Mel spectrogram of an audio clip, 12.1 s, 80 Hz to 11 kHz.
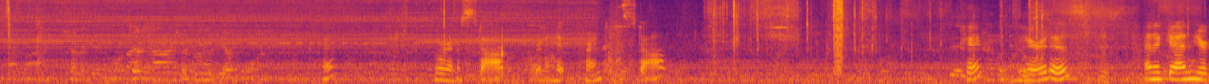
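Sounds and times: paper tearing snap: 8.0 - 8.8.

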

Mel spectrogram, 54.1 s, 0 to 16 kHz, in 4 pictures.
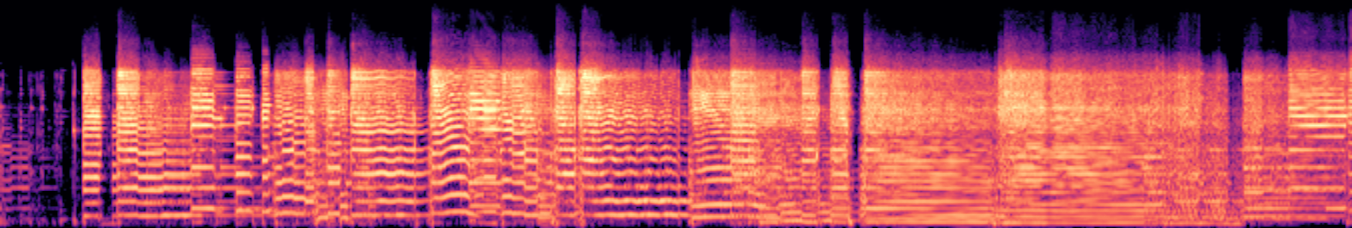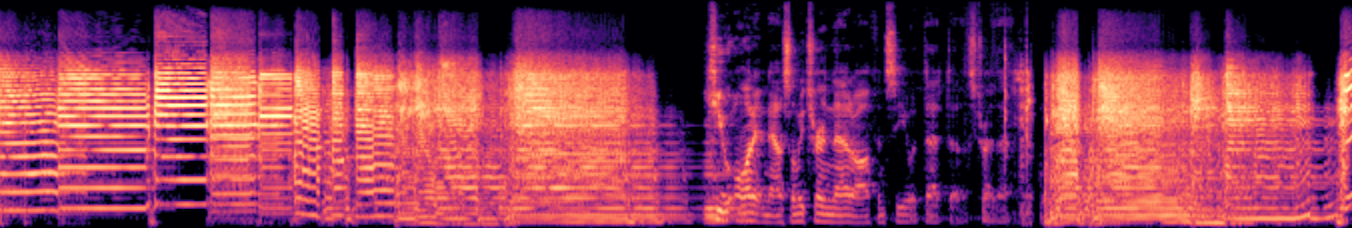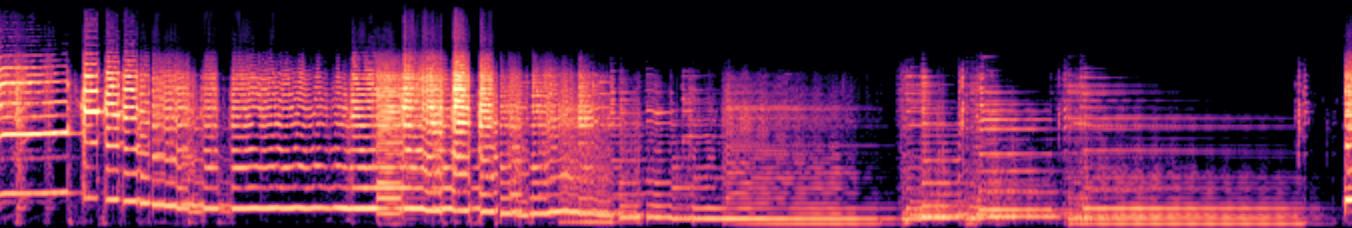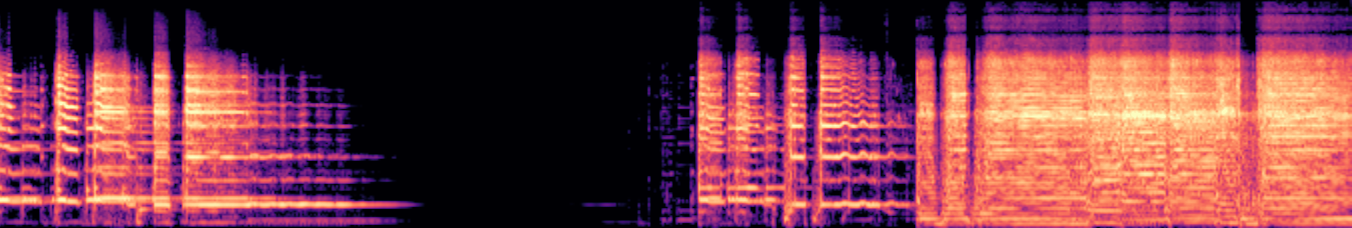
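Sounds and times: overdriven electric guitar: 0.0 - 20.9, 23.6 - 44.8, 46.4 - 54.0.

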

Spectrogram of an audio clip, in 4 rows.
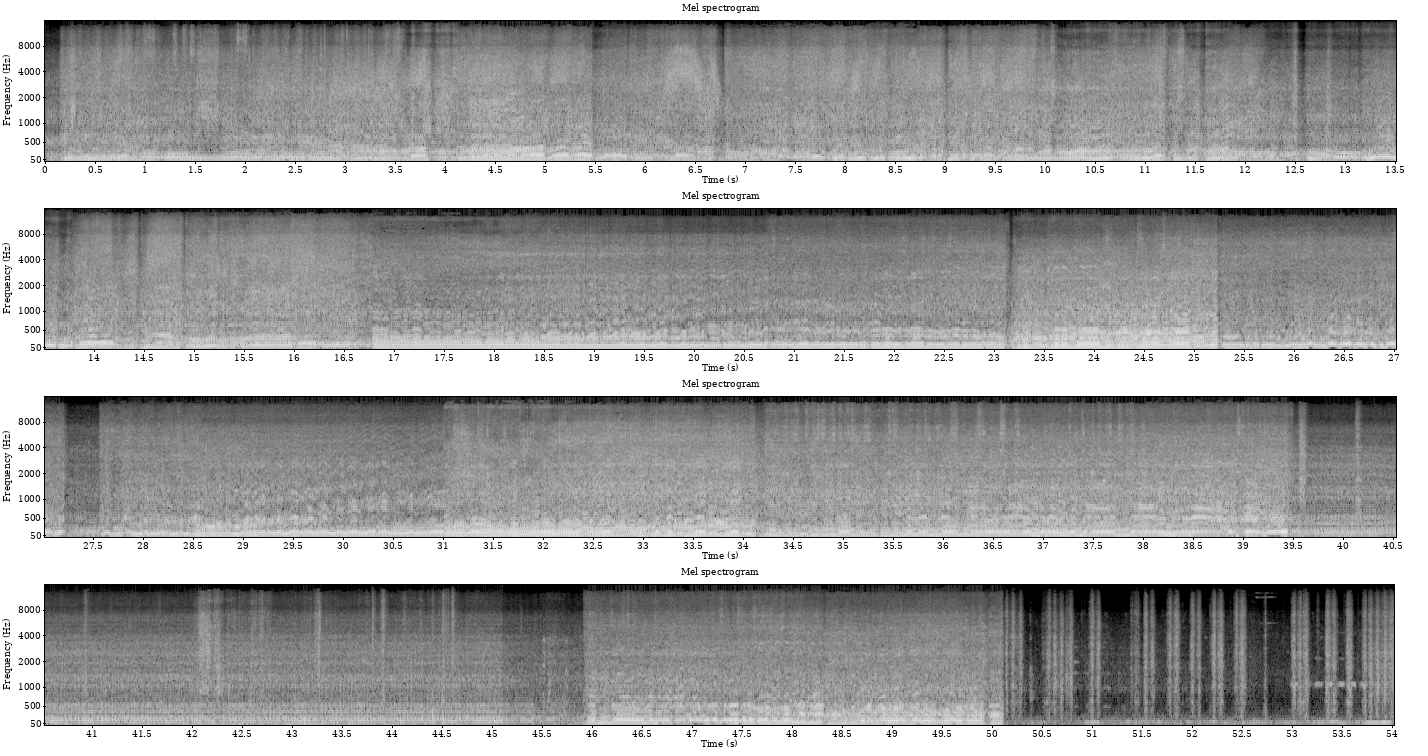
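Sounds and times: string trimmer cutting grass: 0.0 - 41.1, 41.8 - 45.1, 45.9 - 52.6.

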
